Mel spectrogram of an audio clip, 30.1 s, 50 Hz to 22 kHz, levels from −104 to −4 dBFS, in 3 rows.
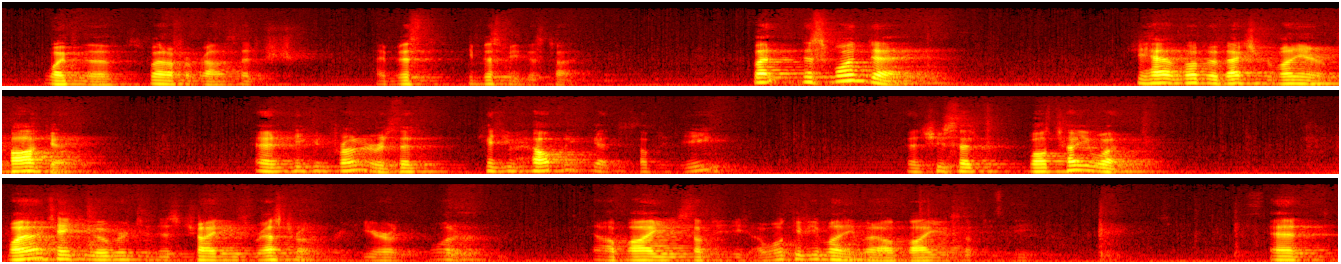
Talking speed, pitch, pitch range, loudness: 175 wpm, 130 Hz, 105-150 Hz, -32 LUFS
